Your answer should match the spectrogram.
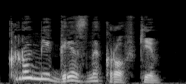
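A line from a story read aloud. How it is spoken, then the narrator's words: Gleeful snort. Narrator (Russian): Сивый радостно хмыкнул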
